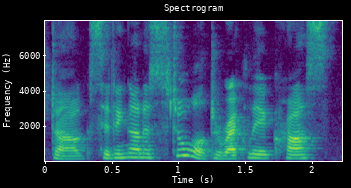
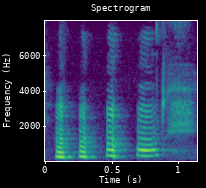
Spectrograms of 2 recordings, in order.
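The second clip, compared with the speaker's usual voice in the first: spider's laugh; 8 semitones higher, 3 dB quieter than usual. Acted.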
